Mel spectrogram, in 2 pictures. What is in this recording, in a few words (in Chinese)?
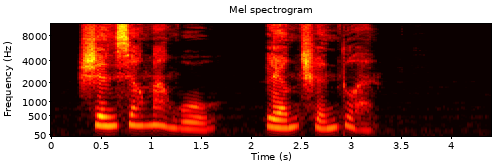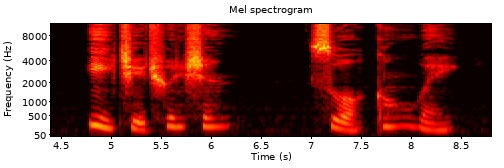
女 游戏; 西施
